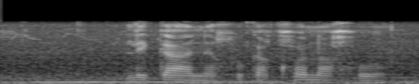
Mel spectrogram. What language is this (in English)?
Tswana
